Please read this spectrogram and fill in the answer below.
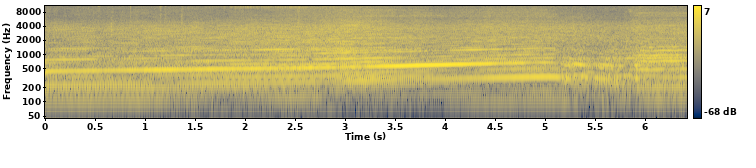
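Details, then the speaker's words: Lamborghini Murcielago V12 back on the road after repairs (loose bleed screws, new shift position sensors) with a rear-wheel-drive swap: smooth, clean rise in pitch as it revs evenly, no knocks or misses. It sounds healthy. "oh that sounds good and I can't see anything out of this car"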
